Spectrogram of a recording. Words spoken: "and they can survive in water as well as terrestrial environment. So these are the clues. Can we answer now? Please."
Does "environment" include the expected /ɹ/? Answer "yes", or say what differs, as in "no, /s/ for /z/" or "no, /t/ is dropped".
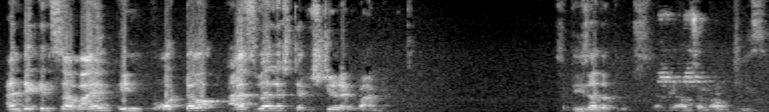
no, /ɹ/ is dropped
